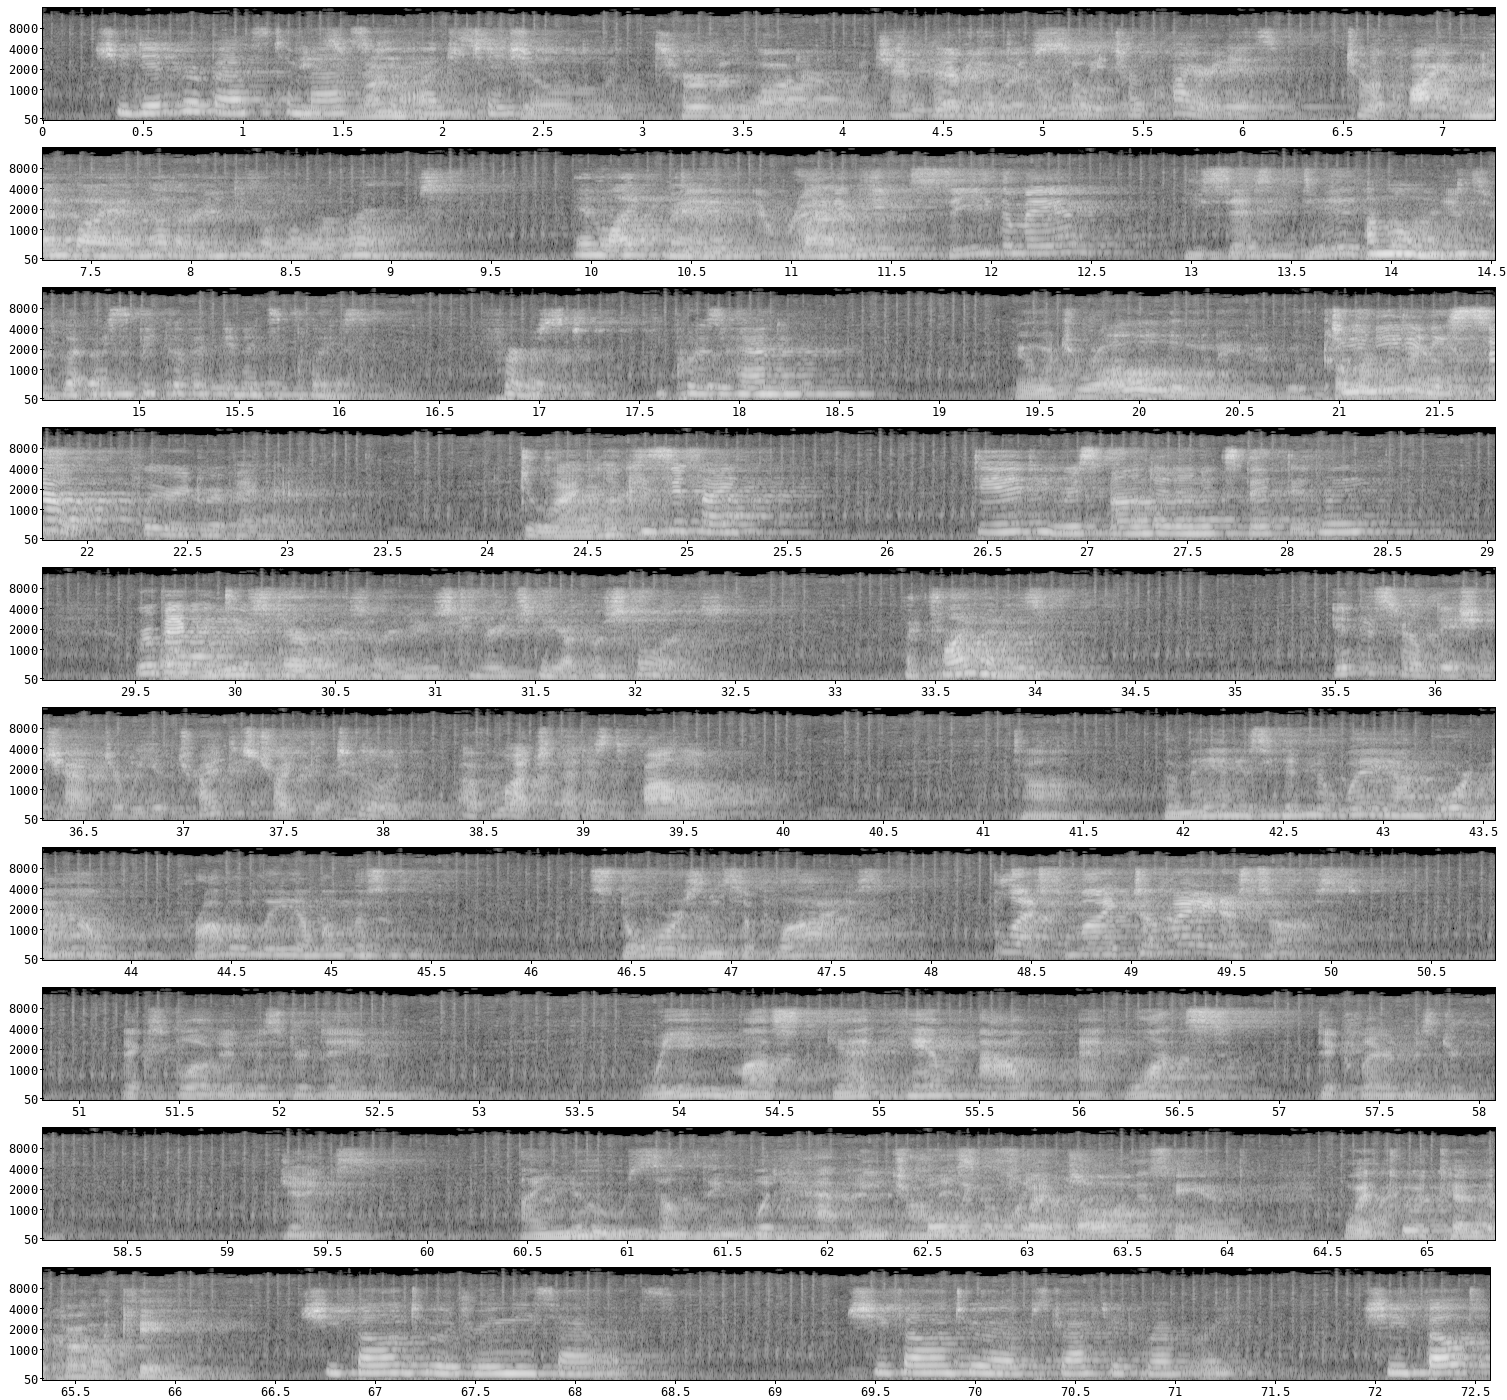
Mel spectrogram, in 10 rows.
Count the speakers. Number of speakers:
eight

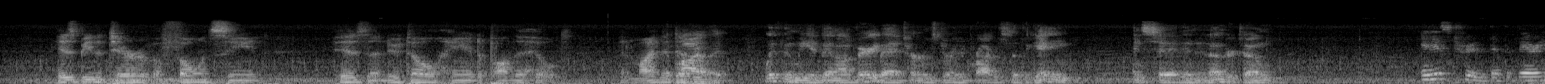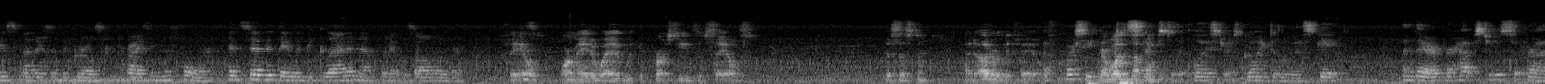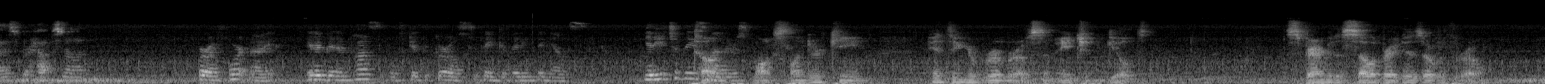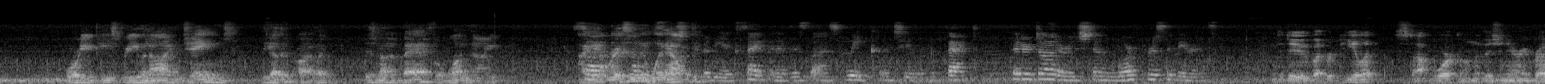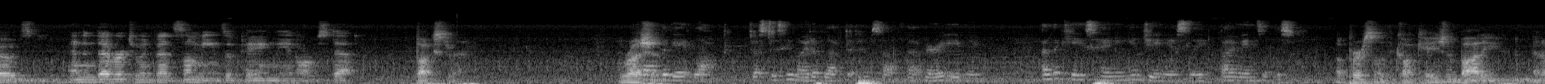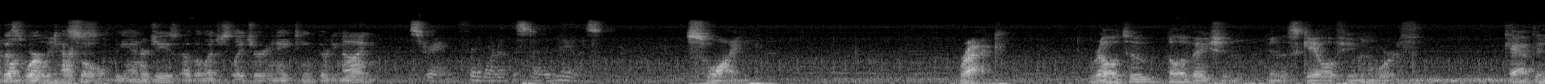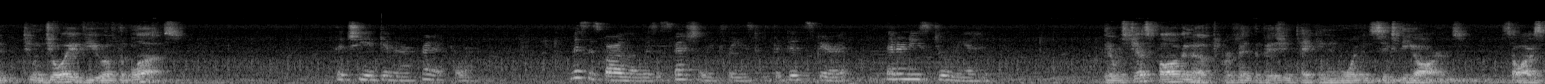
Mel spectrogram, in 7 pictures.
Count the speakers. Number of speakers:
five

